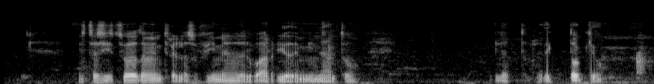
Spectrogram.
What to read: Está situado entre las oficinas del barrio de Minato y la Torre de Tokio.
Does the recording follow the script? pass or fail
pass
